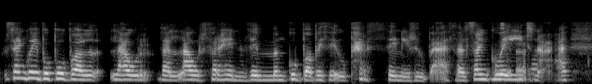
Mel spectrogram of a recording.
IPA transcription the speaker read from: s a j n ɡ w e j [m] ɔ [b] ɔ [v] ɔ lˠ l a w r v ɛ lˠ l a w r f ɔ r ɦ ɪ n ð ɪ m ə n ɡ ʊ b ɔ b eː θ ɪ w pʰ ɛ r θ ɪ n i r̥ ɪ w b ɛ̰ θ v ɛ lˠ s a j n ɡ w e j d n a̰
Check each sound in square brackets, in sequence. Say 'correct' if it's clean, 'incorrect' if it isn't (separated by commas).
incorrect, correct, incorrect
